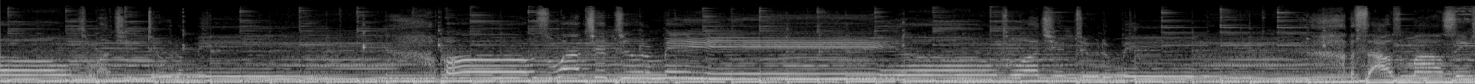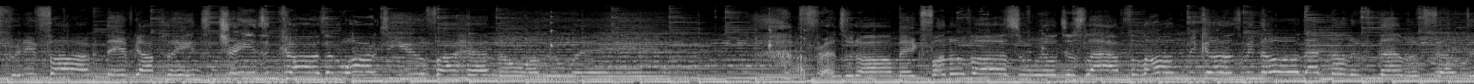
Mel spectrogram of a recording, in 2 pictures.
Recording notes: Live from OC Davies Roundabout Garage, Neyland.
